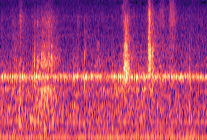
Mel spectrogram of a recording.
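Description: Faint rustling of a photobook album's paper pages and a photo card being handled, with a few soft ticks.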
